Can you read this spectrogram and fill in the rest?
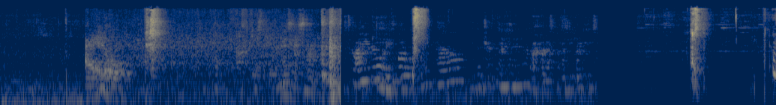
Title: Cats Sneezing Compilation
